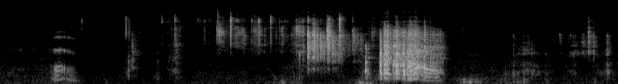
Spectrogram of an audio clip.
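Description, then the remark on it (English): Five dice rolled during a tabletop role-playing game rattle and clatter across a hard surface, bright clicking bursts building to a loud tumbling roll that settles into a few scattered taps. “So 5 dice.”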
